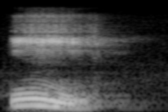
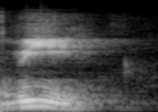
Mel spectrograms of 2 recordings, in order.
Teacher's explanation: 입술 모양이 동그래지신 게 느껴지시나요?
